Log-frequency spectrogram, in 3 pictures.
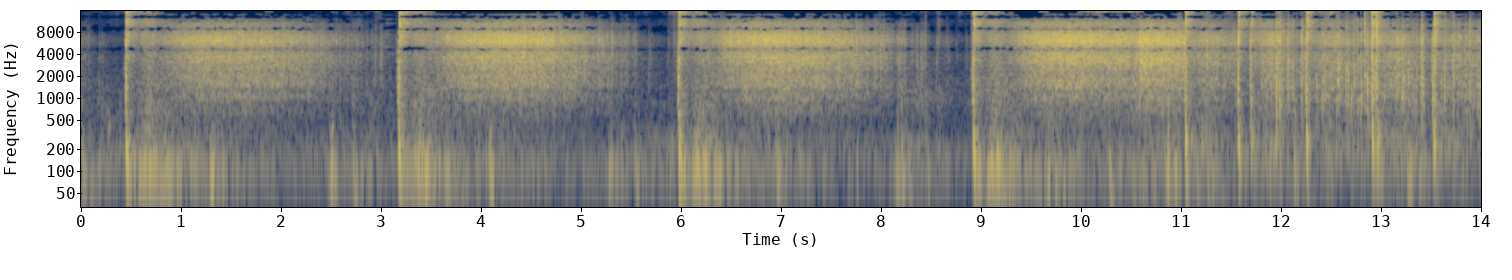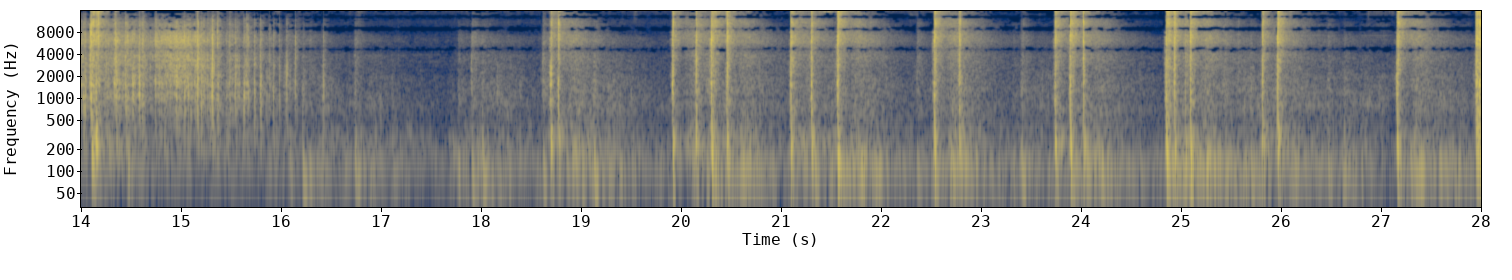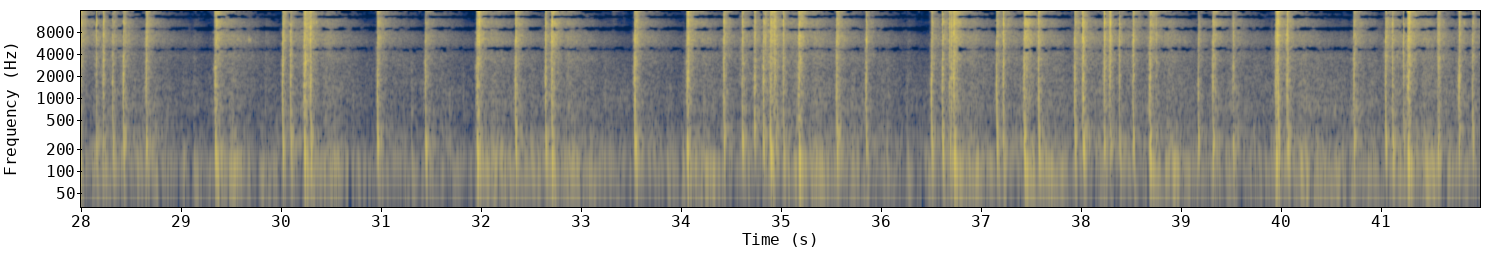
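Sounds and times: fireworks bursting with booms: 0:00.0 - 0:41.9
fireworks crackling hiss: 0:00.0 - 0:41.9.

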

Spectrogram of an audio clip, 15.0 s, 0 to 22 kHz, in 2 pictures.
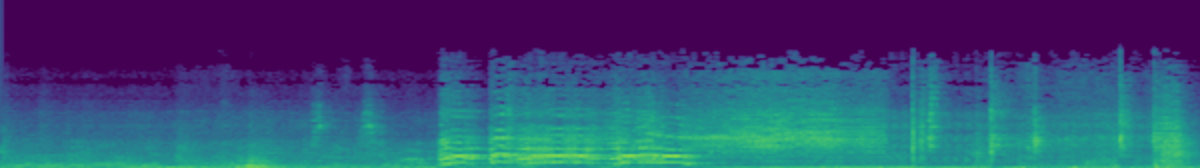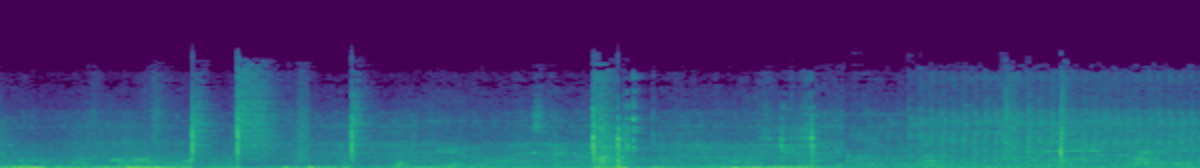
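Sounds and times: rooster crowing: 0:02.7 - 0:04.7
glass panes and tools clicking: 0:04.3 - 0:07.3, 0:11.2 - 0:11.6.

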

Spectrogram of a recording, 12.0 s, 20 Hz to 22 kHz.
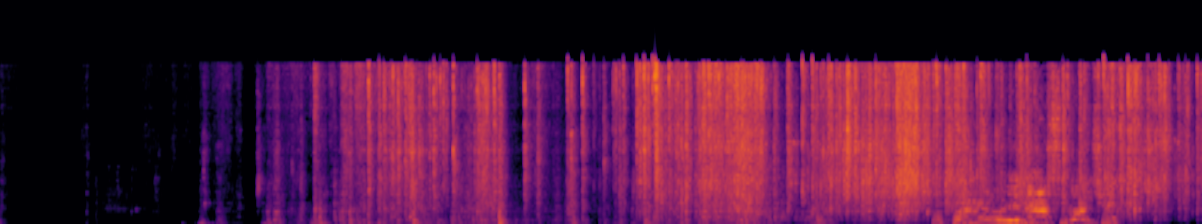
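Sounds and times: plastic bags rustling: 0:03.1 - 0:12.0.

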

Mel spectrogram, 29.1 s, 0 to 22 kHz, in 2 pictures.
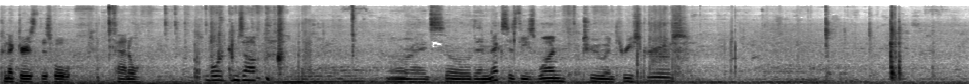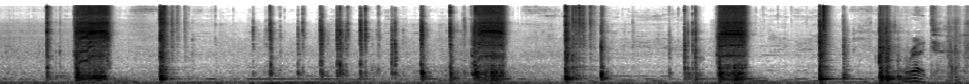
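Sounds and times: power screwdriver whirring: 0:15.6 - 0:16.2, 0:21.6 - 0:22.2, 0:25.3 - 0:25.8.

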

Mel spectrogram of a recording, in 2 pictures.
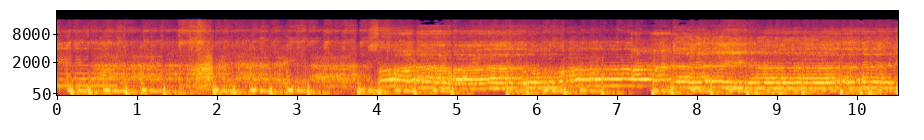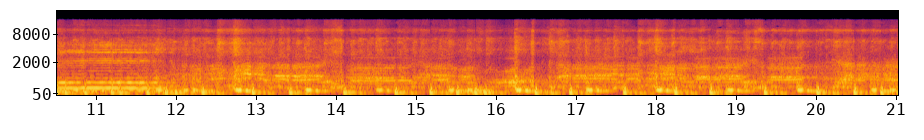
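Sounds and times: men singing devotional song: 0:00.0 - 0:21.0
steady drum beat: 0:00.0 - 0:21.0.

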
